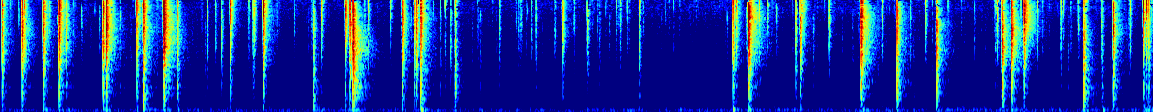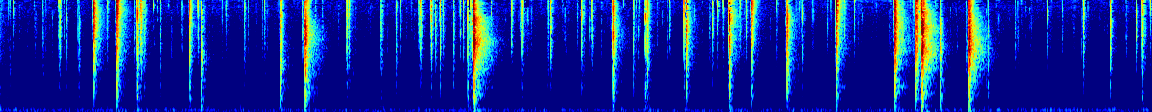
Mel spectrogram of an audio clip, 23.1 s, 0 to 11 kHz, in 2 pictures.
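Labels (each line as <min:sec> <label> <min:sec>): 0:00.0 Wood crackling in a fire. 0:23.0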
